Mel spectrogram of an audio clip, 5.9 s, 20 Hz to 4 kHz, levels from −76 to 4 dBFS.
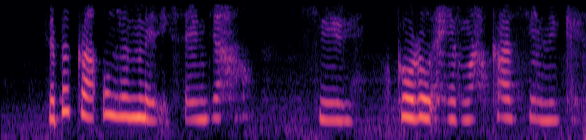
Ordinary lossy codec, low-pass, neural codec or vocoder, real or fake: none; 3.6 kHz; codec, 16 kHz in and 24 kHz out, 0.6 kbps, FocalCodec, streaming, 4096 codes; fake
